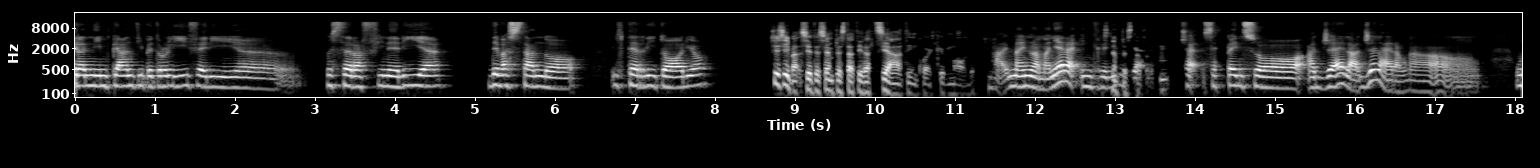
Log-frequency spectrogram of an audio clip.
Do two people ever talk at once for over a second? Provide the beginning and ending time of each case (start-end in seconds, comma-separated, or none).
none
